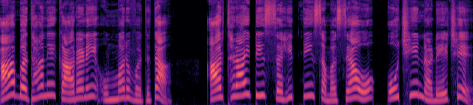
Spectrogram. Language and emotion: Gujarati, neutral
